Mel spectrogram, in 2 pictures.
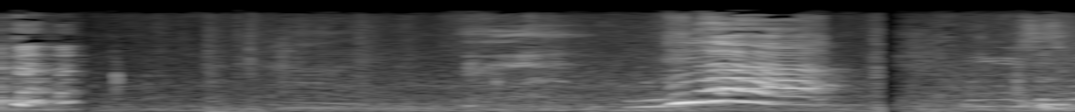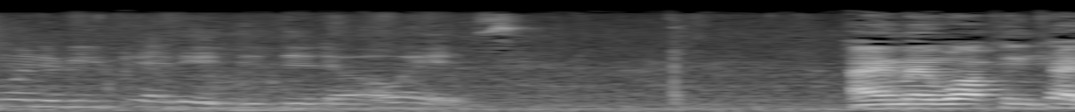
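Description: A young woman laughs and talks cheerfully.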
